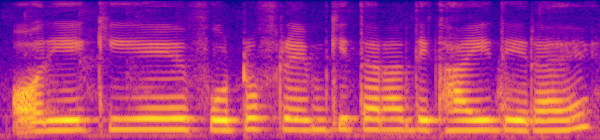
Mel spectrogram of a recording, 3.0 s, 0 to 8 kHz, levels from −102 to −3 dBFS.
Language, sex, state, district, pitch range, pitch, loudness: Hindi, female, Madhya Pradesh, Bhopal, 215-230 Hz, 225 Hz, -14 LUFS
